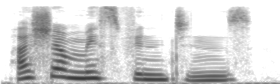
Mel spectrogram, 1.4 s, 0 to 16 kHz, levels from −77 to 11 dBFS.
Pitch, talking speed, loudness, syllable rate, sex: 235 Hz, 170 wpm, -17 LUFS, 4.2 syllables/s, female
